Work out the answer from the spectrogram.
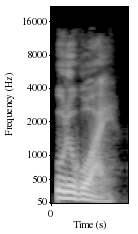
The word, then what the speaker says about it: Uruguay: Uruguay, I've found I mean, it's come on. So I'm just it's just a reminder of the way that it's pronounced Uruguay.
